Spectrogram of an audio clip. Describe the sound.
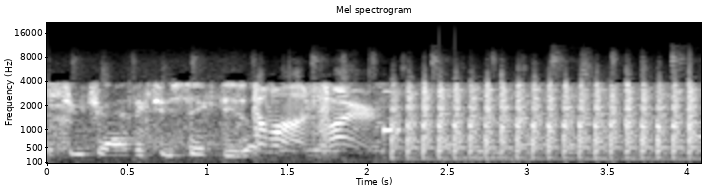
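Gunfire in a played attack video: radio-style voice chatter fills the first half, then a rapid, evenly spaced string of machine-gun shots runs loud to the end.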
